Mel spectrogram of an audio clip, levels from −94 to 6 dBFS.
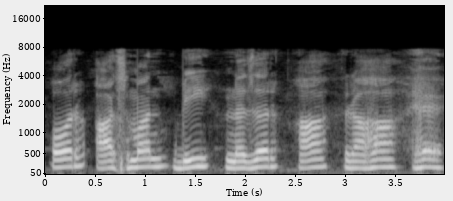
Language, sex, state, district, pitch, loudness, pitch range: Hindi, male, Madhya Pradesh, Dhar, 185 Hz, -14 LUFS, 165-195 Hz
